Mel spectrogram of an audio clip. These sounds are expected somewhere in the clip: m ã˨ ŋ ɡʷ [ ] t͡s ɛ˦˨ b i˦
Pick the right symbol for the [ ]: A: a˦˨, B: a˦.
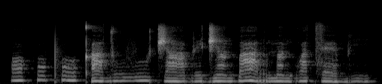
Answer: A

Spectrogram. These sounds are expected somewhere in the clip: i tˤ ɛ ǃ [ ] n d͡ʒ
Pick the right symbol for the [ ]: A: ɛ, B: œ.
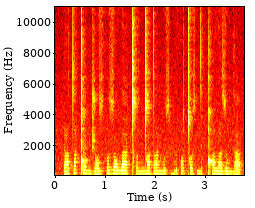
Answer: A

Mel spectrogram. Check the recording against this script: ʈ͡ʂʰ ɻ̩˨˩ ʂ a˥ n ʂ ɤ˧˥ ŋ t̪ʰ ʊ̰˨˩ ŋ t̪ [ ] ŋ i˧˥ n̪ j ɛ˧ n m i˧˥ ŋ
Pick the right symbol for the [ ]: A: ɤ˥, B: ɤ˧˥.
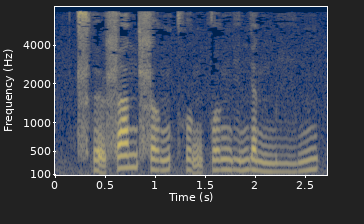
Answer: A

